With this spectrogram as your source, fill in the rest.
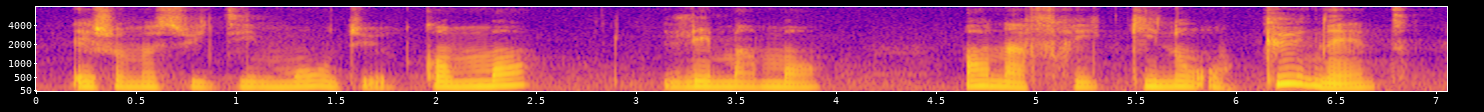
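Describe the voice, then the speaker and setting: Very slowly and with long, frequent pauses, a woman speaks in a fairly low, dark, mellow tone with ordinary pitch variation. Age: 60s. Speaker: charity founder and humanitarian. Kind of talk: interview. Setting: studio.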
